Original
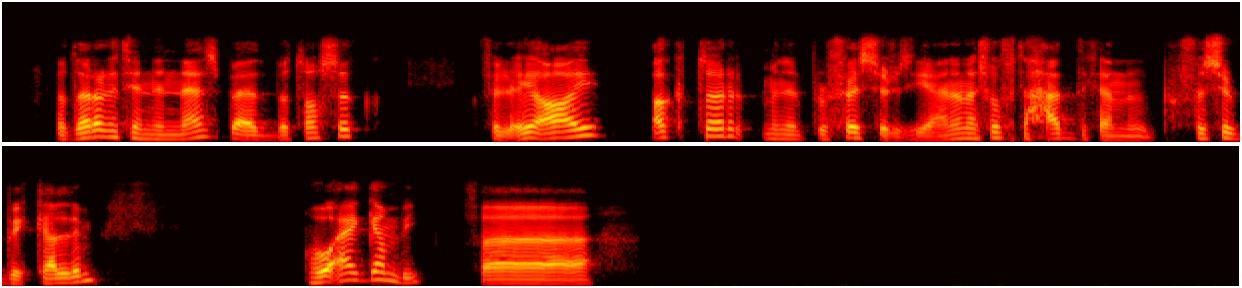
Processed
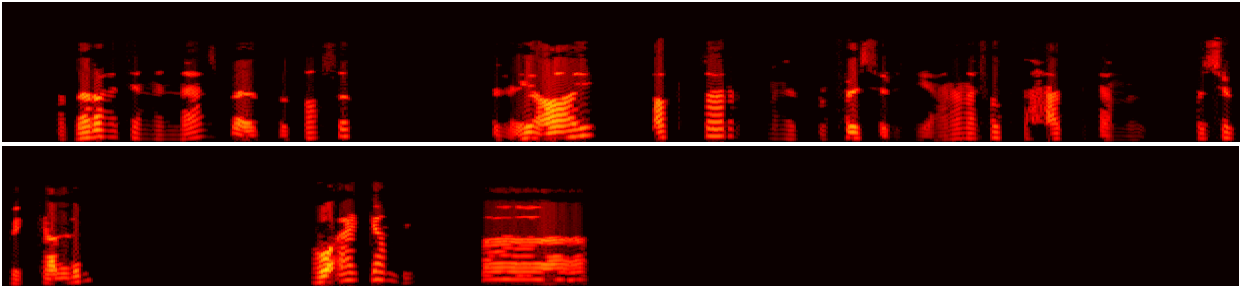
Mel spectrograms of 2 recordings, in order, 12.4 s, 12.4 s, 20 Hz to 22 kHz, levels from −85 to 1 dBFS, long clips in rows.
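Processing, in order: bin magnitudes rounded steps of 30 dB; upward expander 2.5:1, over -48 dBFS; gain -1 dB

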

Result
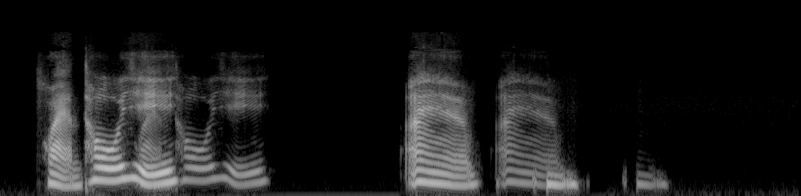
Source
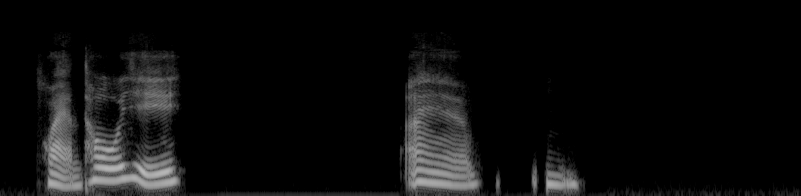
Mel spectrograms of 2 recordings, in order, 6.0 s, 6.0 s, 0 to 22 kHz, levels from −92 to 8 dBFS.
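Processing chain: bell 2900 Hz +10.5 dB 2.1 oct, from 1.17 s +2 dB, from 3.09 s +14.5 dB; echo 0.676 s -15 dB; gain +3.5 dB

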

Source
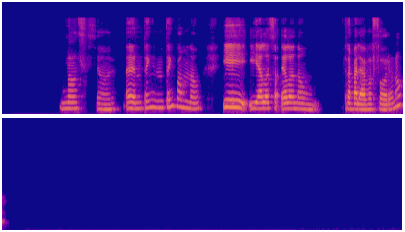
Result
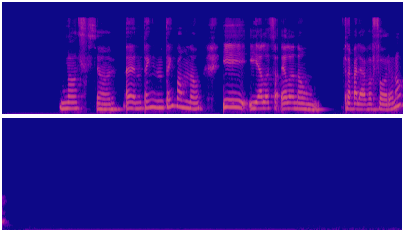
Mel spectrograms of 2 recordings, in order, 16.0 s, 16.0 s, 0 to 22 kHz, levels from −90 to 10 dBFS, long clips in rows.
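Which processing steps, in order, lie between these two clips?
notches 60/120/180 Hz; compressor 6:1, threshold -38 dBFS, peak gain reduction 20 dB; gain +2 dB

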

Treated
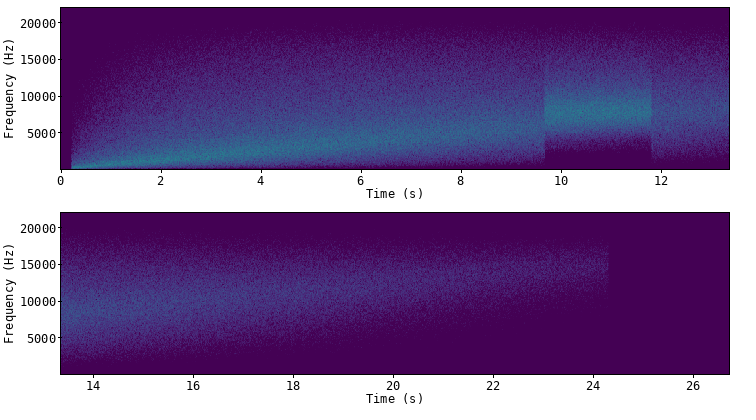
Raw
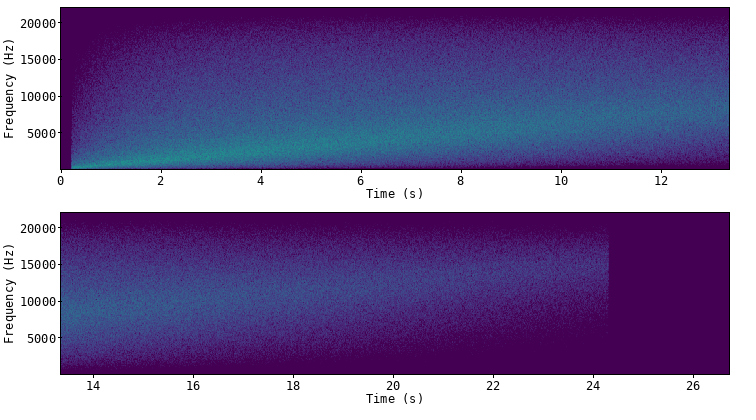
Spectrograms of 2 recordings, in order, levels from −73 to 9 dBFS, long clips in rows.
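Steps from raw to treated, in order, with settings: 9.66–11.8 graphic EQ 125/500/1000/2000/4000/8000 Hz -8/-6/-8/-12/-7/+11 dB; gain -6.5 dB

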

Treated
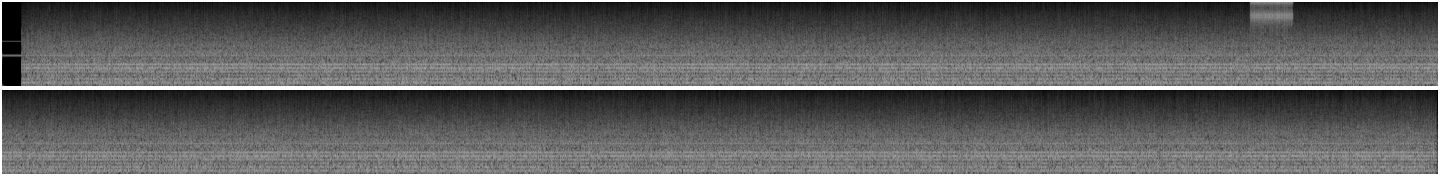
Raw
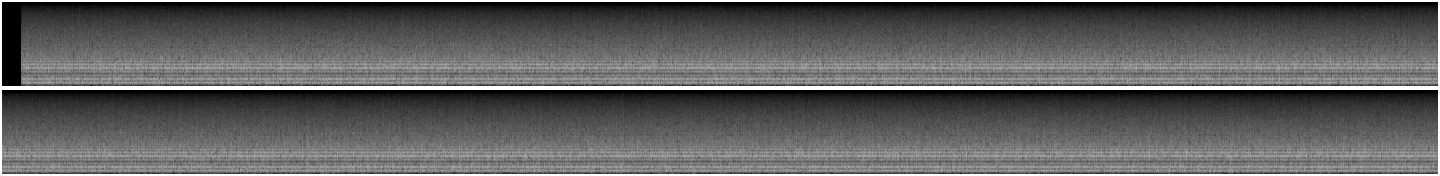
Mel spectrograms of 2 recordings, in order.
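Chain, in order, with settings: reverse bouncing-ball echo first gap 50 ms, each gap 1.1×, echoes 5; whine 1600 Hz -32 dBFS; added harmonics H 8 -9 dB, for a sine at -5.5 dBFS; 12.48–12.91 careless resampling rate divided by 4×, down none, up zero stuff; gain -7.5 dB

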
